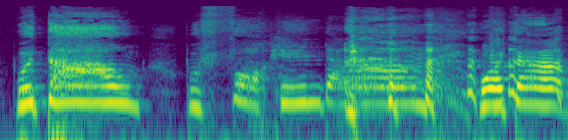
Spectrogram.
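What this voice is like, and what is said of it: Screamed line in Irish accent. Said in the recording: “Irish accent ... I'm screaming”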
